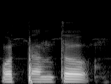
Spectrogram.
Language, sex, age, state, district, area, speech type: Bengali, male, 60+, West Bengal, Bankura, urban, spontaneous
